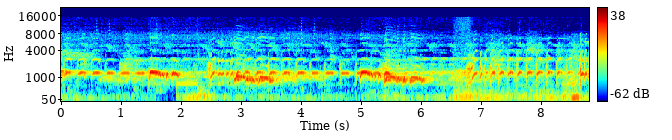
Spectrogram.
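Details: Lure song of a local zebra dove used to make other doves answer: steady strings of short, bent coos, with lower rolling phrases at intervals and a thin high chirping in the background.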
